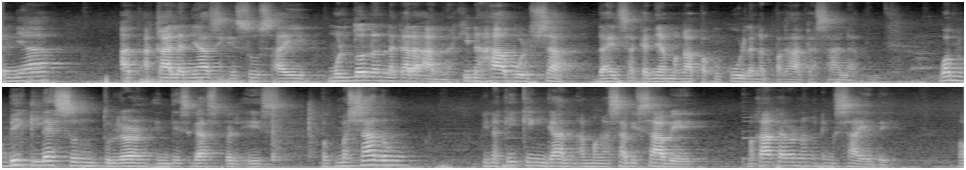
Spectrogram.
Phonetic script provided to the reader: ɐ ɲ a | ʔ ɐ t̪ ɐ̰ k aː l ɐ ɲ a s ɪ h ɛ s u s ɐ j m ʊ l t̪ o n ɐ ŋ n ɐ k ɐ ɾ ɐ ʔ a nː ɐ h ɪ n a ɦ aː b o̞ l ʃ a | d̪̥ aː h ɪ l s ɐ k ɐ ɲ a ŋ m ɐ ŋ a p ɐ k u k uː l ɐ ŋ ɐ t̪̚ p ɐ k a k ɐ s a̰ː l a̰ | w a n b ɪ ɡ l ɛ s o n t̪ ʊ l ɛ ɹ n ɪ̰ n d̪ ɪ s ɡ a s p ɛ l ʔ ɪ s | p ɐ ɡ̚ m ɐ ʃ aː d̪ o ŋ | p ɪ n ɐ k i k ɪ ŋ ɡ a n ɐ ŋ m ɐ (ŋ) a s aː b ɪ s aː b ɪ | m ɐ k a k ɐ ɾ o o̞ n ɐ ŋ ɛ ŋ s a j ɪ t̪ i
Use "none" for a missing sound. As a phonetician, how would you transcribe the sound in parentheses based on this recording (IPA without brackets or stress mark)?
ŋ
